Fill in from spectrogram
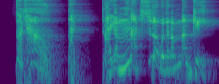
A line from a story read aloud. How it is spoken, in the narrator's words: he roared internally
